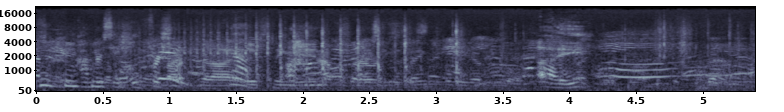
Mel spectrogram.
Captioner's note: people chattering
